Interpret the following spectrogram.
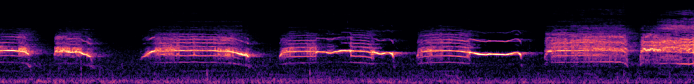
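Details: Ezo red fox mother and young at a fox farm in Kitami, Hokkaido, Japan, giving rare calls: loud, harsh, harmonic screaming bursts of about a second each, repeated in quick succession with short pauses between.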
